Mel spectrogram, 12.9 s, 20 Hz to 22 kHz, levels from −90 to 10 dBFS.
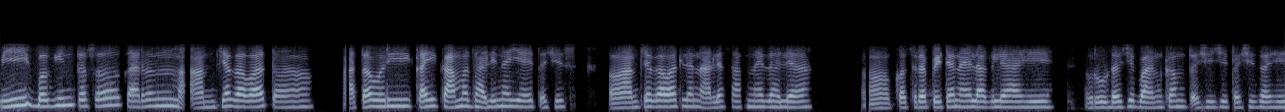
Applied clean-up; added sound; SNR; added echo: none; none; none; none.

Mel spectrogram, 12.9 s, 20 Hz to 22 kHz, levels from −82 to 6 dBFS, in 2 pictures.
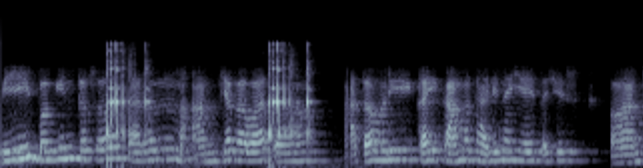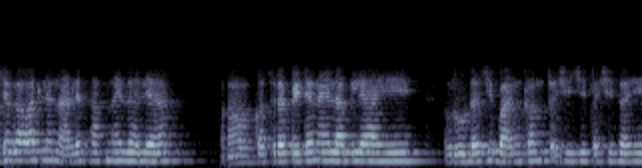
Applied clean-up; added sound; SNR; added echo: none; Chink, clink; -1 dB; reverberation time 0.5 s.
